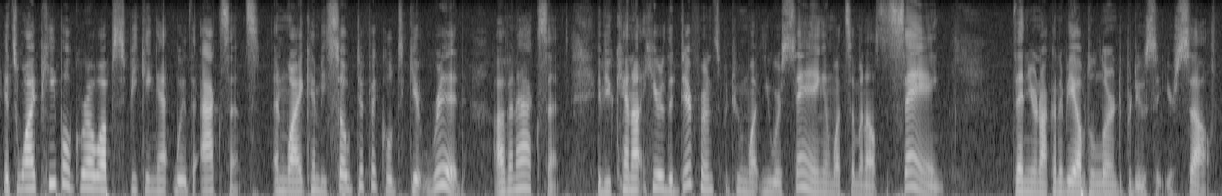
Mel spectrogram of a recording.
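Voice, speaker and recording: A woman teaching a psychology lecture, explaining points with anecdotes and deliberately varying her pitch, pace and loudness. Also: expressive, poor audio. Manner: varies pitch, rate and loudness on purpose. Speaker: psychology instructor. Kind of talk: classroom lecture.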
